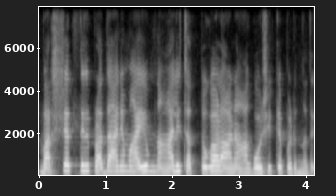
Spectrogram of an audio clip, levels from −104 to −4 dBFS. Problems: none marked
